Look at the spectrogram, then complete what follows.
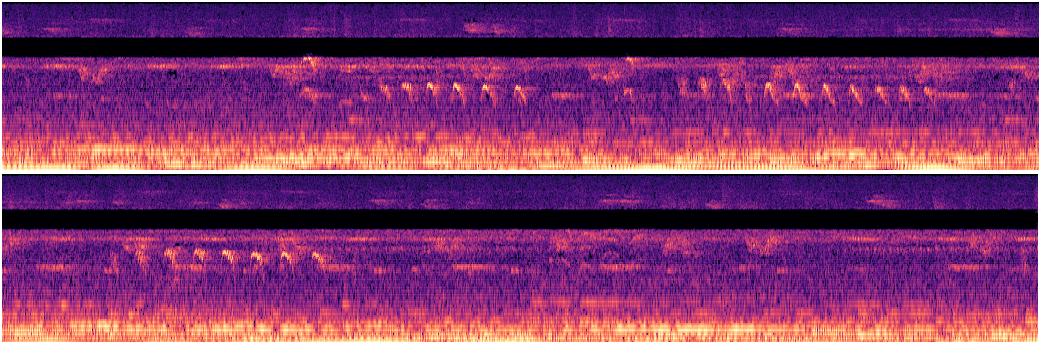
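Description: A dense tropical rainforest chorus early in the morning: birds repeatedly chirp and trill in short bursts over a steady, continuous hum of insects, with no voices present.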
